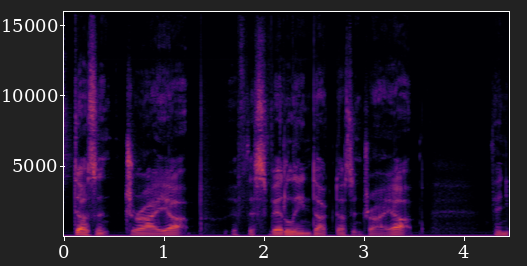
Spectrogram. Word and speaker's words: vitelline: I learned it as vitelline, but it's often pronounced vitelin, like Ritalin. Vitelline duct or vitelline duct. There's a ton of ways to pronounce it.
